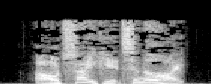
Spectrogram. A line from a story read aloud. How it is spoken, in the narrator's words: he said with a sneer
